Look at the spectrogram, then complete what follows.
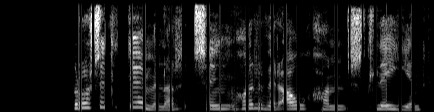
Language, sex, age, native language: Icelandic, female, 13, Icelandic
